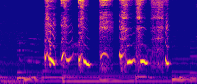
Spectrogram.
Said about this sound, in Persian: خرگوش کوچولو هم که خیلی گرسنه و منتظر مونده بود یک دفعه از شدت ناراحتی زد زیر گریه و با صدای بلند گریه میکرد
